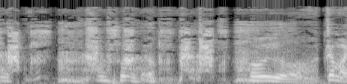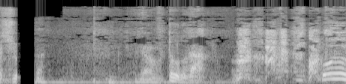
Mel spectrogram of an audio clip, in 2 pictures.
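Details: Angry Rottweiler puppy in an aggressive display, giving bursts of shrill barks with growly undertones. There is a brief gap partway through, and a man talks and exclaims over the barking throughout.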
